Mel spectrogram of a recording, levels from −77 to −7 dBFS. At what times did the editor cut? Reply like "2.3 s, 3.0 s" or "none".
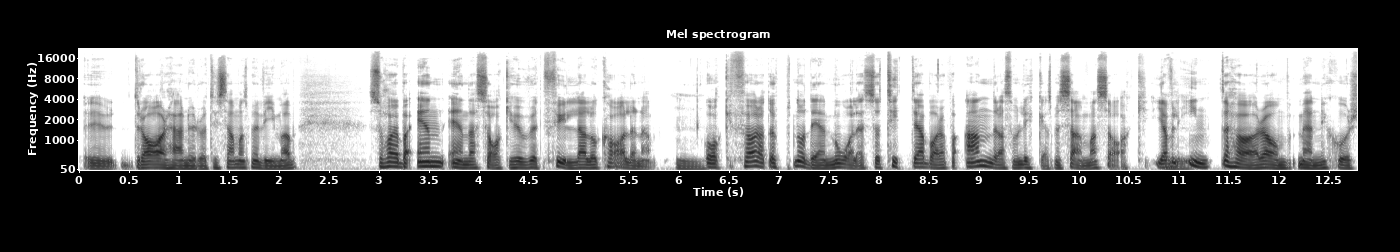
4.6 s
